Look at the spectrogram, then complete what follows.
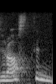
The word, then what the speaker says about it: roasted: Here, she greeted, the final ed here is pronounced as id. Roasted, of course, we pronounce it id also.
